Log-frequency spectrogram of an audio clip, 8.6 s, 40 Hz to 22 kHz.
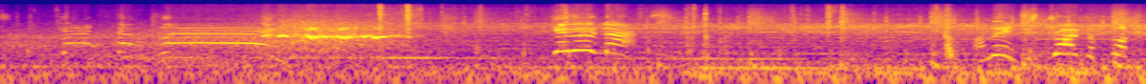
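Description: A car in the Max Payne 3 video game drives hard and skids, with tire squeals and engine noise running throughout, while voices shout over it during an action cut-scene.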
